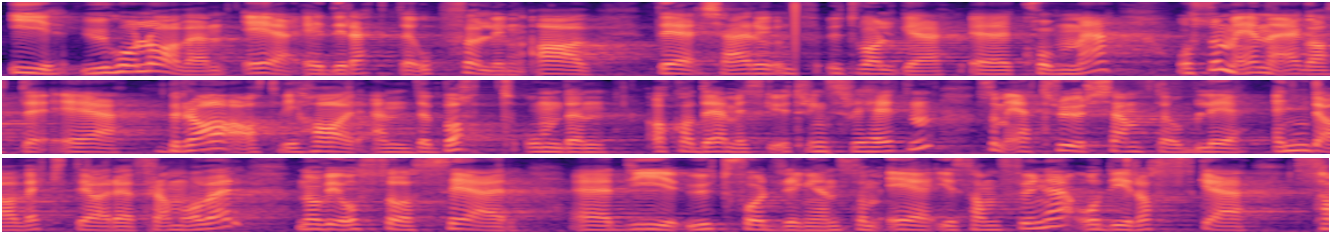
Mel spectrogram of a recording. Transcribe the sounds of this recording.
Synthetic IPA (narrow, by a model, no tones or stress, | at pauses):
ɪʉːɦɔloːʋənʔɛɾʔɛ̰ɪd̪ɪɾɛkt̪əʊpːfœlːɪŋɑʋd̪̥ɛçæːɾʉːt̪ʋɑlɡəkʰɔmːɛʔɔsɔmeɪnəɾɛɡɑt̪̚d̪ɛ̰ʔɛɾbɾɑːɑ̰t̪ʋɪɦɑɾɛ̰ɪnd̪ɛbɑt̪ːɔmd̪ɛn | ʔɑkɑd̪eːmɪskəʏt̪ːɾɪŋsfɾiːheɪt̪n̩ | sɔmɛɡt̪ʰɾʉːɾçɛmt̪ʰːɪlɔbliːɛnd̪ɑʋɪkt̪ɪɑɾəfɾɑmːoːʋəɾnɔɾʋɪɔsɔseːɾ | d̪iʔʉːt̪fɔɖɾɪŋənsɔmɛɾʔɪsɑmfʉnəʔɔd̪ɪɾɑskəsɑ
